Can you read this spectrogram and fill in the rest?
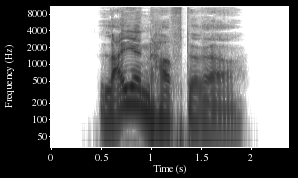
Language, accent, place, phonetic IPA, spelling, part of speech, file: German, Germany, Berlin, [ˈlaɪ̯ənhaftəʁɐ], laienhafterer, adjective, De-laienhafterer.ogg
- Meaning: inflection of laienhaft: 1. strong/mixed nominative masculine singular comparative degree 2. strong genitive/dative feminine singular comparative degree 3. strong genitive plural comparative degree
